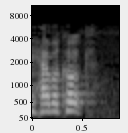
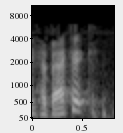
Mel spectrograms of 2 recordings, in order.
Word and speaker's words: Habakkuk: So, just as a bit of a side note, I say Habakkuk. I asked a few people, they also say Habakkuk. But if you watch the Bible Project, they say Habakkuk. Both pronunciations are fine. I think one might be more American.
